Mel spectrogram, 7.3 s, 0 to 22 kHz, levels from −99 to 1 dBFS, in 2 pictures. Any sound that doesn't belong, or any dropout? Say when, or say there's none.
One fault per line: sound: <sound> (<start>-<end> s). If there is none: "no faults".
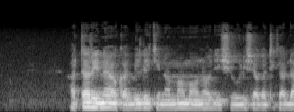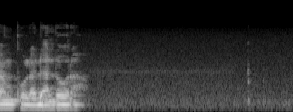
no faults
